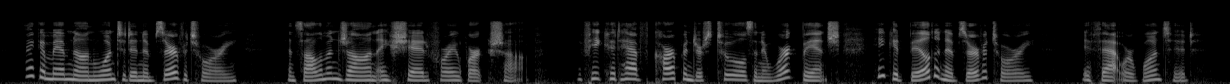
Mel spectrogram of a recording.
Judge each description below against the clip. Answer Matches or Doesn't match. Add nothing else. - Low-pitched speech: Doesn't match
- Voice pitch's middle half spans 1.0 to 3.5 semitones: Doesn't match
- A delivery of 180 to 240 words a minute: Doesn't match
